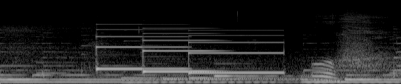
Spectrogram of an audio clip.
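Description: Soft meditative background music of sustained chime-like notes that stack up about a second in and stop together near three seconds, followed by a quick falling glide.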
